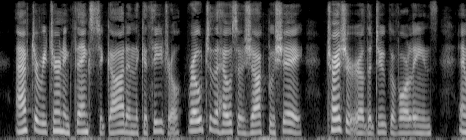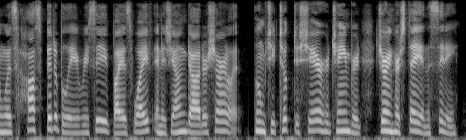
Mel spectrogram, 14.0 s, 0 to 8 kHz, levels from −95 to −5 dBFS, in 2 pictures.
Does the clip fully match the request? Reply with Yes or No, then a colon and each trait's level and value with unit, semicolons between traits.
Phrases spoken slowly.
No: average, 200 wpm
